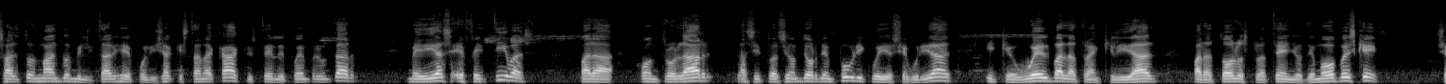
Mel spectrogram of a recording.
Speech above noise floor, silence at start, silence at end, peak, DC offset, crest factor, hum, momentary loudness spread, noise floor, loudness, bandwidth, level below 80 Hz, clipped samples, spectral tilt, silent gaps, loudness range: 32 dB; 0.05 s; 0.05 s; 0 dBFS; under 0.1%; 18 dB; none; 11 LU; -50 dBFS; -19 LUFS; 11.5 kHz; -66 dBFS; under 0.1%; -7.5 dB/octave; none; 4 LU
